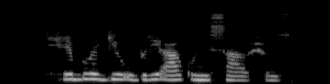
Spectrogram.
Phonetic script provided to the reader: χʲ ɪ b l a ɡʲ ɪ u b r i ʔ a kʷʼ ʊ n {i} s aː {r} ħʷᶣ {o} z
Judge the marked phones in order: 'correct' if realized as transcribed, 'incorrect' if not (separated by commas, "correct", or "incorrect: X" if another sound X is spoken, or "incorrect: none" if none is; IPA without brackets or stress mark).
correct, incorrect: l, correct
